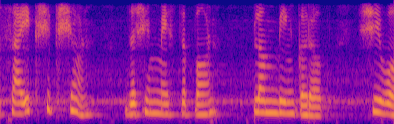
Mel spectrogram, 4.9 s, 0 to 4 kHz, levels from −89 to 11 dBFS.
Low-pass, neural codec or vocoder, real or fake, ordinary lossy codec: 3.6 kHz; none; real; none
